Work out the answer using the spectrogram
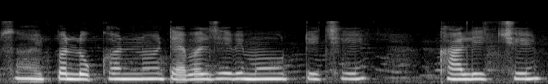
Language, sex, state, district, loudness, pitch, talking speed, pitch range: Gujarati, female, Gujarat, Valsad, -13 LUFS, 250 Hz, 100 wpm, 245-260 Hz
